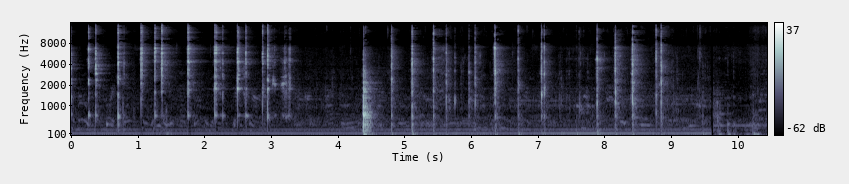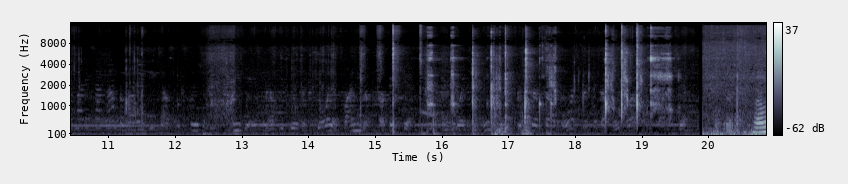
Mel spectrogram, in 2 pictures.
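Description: A metal fork clinks and scrapes against a ceramic bowl.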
